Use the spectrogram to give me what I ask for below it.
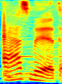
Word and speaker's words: azimuth: what they call the azu as apparently it's pronounced azimuth a tool used for maps or something but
